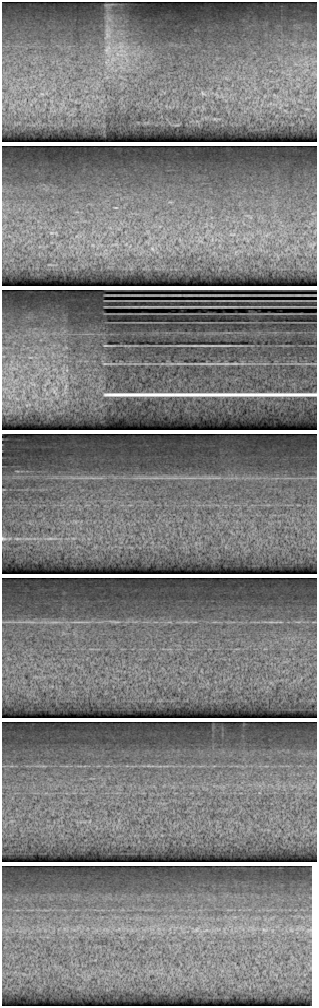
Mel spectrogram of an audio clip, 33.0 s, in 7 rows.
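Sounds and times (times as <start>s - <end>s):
train rumbling with high whine: 0.0s - 33.0s
loud steady tone: 10.5s - 26.2s.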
